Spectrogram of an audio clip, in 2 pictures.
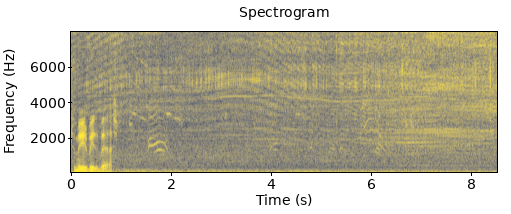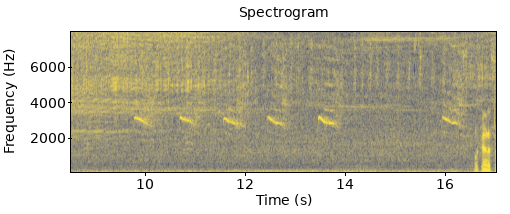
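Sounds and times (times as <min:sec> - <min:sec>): bird downward-slurred call: 0:01.1 - 0:02.3.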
